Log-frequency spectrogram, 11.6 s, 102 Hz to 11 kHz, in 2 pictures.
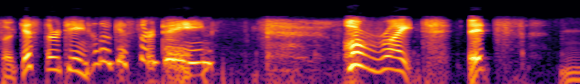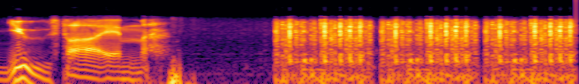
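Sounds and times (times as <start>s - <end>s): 
speech: 0.1s - 2.3s, 3.5s - 7.6s
rapid typewriter clatter: 8.6s - 11.5s.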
